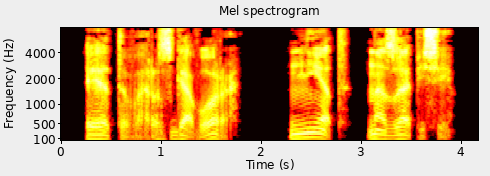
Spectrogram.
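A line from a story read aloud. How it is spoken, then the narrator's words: Slow, solemn, deliberate. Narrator (Russian): произнес Гурни медленно, словно каждое слово было важным заклятием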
